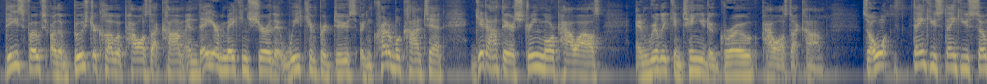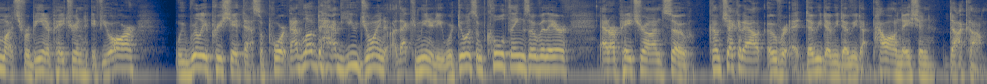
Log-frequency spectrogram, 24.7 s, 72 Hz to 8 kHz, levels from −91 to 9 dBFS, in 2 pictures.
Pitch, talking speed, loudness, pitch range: 150 Hz, 185 wpm, -19 LUFS, 125-170 Hz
